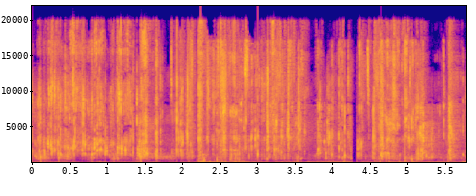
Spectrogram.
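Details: A French Bulldog munches cucumber, giving sharp crisp crunches and moist smacking clicks in quick irregular bursts, with a brief louder crunch near the middle.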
